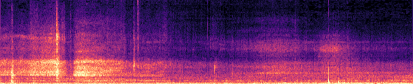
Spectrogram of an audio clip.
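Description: Truck engine idling steadily, a low, even purr, running good after its repair. Two light knocks about five seconds in.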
